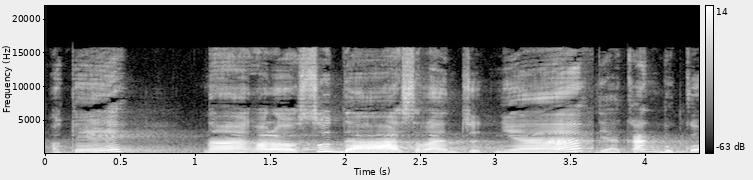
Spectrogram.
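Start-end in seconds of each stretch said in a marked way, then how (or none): none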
